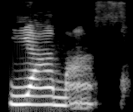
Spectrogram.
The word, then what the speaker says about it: llamas: If you see two L's next to each other, it is pronounced like a Y sound. Like we've learned como te llamas already. That's got the two L's and it's pronounced llamas.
